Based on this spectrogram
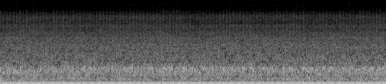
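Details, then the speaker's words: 2023 Kenworth W900L diesel idling after a failed fuse and relay were replaced: a light, fairly even rattle at about 2.5 per second from the loose back panel on the light bar, not the engine. "okay it's just the back panel on the uh light bar back here"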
